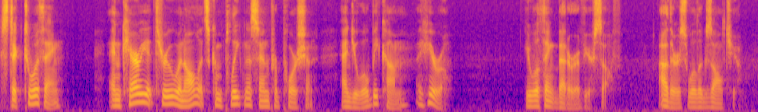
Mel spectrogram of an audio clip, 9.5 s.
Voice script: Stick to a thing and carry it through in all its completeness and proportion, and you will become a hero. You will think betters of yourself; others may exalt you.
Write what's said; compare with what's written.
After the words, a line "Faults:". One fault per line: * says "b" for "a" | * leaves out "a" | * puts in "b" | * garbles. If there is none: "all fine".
Stick to a thing and carry it through in all its completeness and proportion, and you will become a hero. You will think better of yourself; others will exalt you.
Faults:
* says "better" for "betters"
* says "will" for "may"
